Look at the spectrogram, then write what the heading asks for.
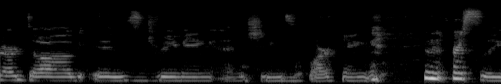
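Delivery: words broken up by hard laughter. Explaining why the dog is barking in its sleep: laughing hard while talking. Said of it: "I'm laughing so hard".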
